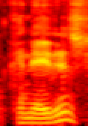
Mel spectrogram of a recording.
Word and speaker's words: Kanatas: Uh, it's actually Canadus.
